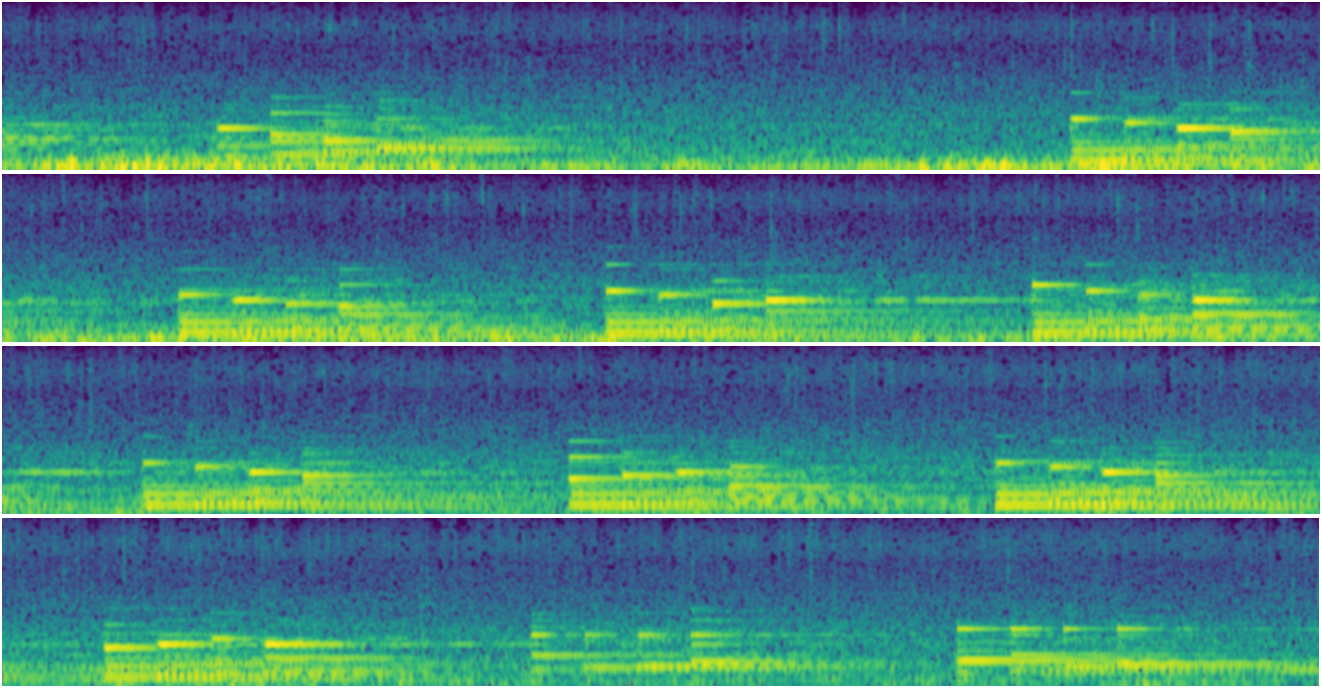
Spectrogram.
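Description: Steady rain hiss under gentle piano music, a slow melody of decaying notes that repeats its phrase about every two and a half seconds. A low thunder rumble sits under the first several seconds and fades out.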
